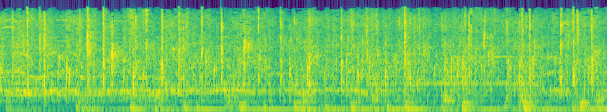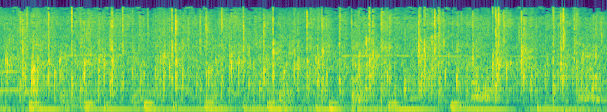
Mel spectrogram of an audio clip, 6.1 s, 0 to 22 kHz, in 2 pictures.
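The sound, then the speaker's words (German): A crowd at the monthly forest walk (Waldspaziergang) in Hambach Forest on 12 May 2019 applauds steadily for several seconds. The clapping is dense and overlapping, stays loud throughout, and has a low murmur of voices underneath. “Ja, spart euch ein bisschen den Applaus.”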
